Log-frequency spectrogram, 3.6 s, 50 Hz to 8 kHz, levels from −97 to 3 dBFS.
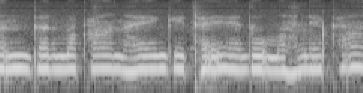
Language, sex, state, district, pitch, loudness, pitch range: Hindi, female, Uttar Pradesh, Jyotiba Phule Nagar, 190 Hz, -18 LUFS, 185-195 Hz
